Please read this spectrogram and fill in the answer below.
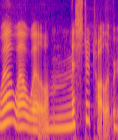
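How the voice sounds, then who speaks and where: Drawling at a fairly slow pace, a female-sounding voice puts on a character voice with a fairly high pitch. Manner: long drawl, gloating.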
